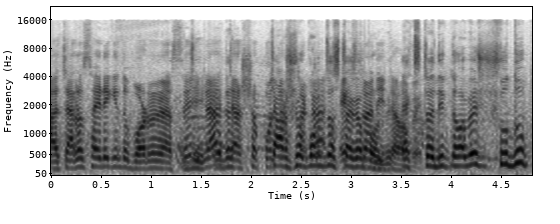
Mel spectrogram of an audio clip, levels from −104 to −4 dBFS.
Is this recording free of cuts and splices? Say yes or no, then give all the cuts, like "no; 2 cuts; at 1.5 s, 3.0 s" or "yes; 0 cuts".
yes; 0 cuts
